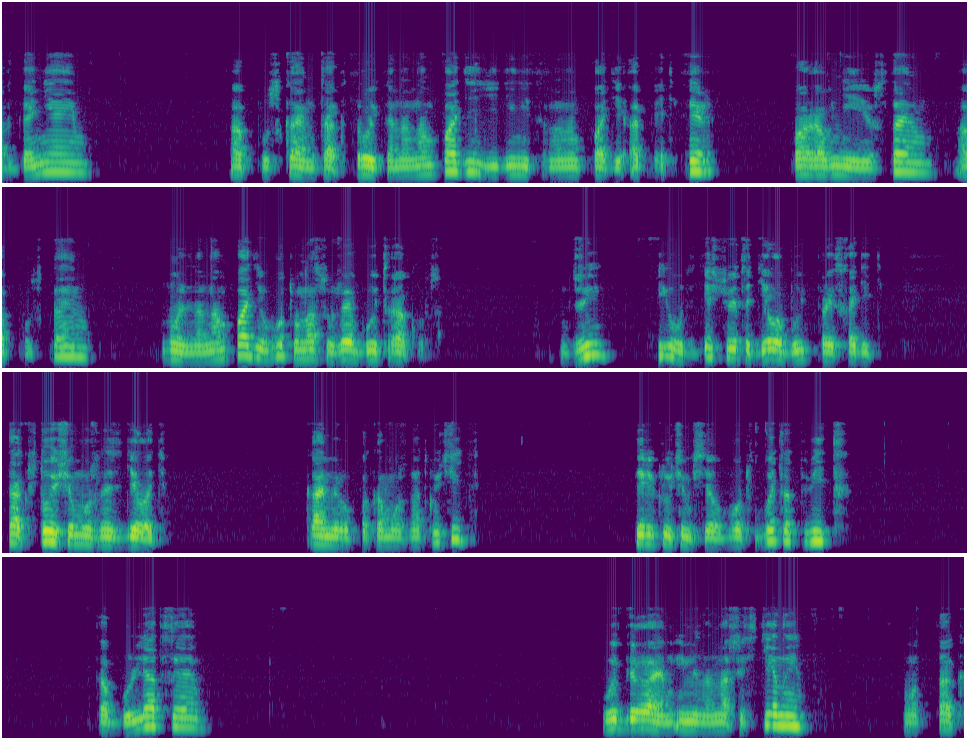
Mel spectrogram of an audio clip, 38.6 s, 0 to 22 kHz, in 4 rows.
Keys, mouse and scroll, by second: 1.3 middle click, 3.6 KP_3, 4.8 KP_1, 7.7 r, 9.4 click, 11.2 KP_0, 20.3 KP_0, 21.7-23.1 scroll up 3, 23.1 scroll up 2, 23.3 click, 23.8 middle click, 26.9 click, 27.5-28.2 scroll up 3, 28.2 middle click, 28.2-29.7 scroll up 3, 29.8 Tab, 31.7 click, 33.5 click, 34.0 Tab, 34.4-35.1 scroll down 3, 35.1 click, 37.3 shift+click, 37.8 middle click, 38.3 middle click.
